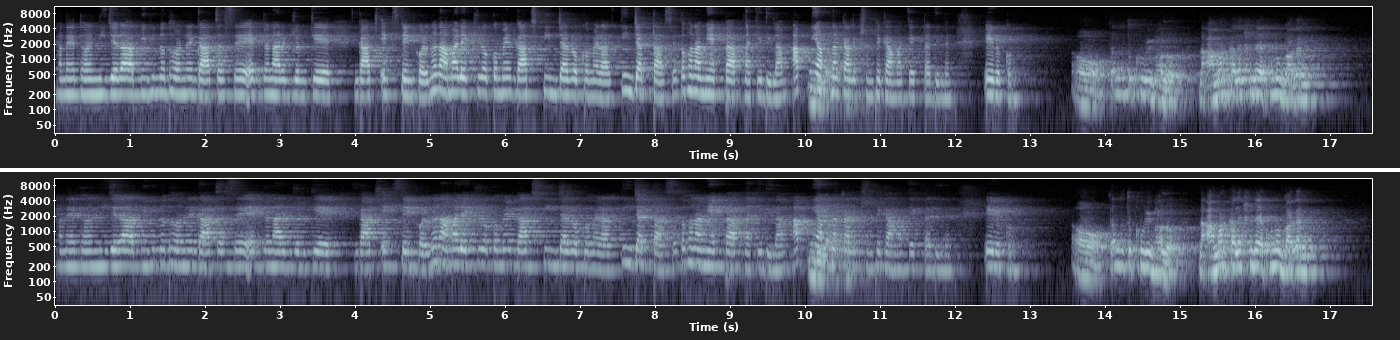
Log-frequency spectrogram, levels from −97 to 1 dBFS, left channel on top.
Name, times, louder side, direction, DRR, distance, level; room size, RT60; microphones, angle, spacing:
voice 1, 0.0-12.9, left 5 dB, 90° left, 7 dB, 0.4 m, -27 dB
voice 2, 10.0-10.6 13.6-16.7, right 2 dB, 75° right, 3 dB, 1.0 m, -27 dB
8.4 x 4.9 x 5.8 m, 1.2 s
head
